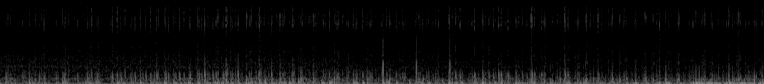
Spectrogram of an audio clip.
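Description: Fingernails scratch and tap on a brown leather belt strap bent in an arc. A steady run of soft, quick, dull taps and rustling scratches sits mostly in the low end, with a few sharper clicks.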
